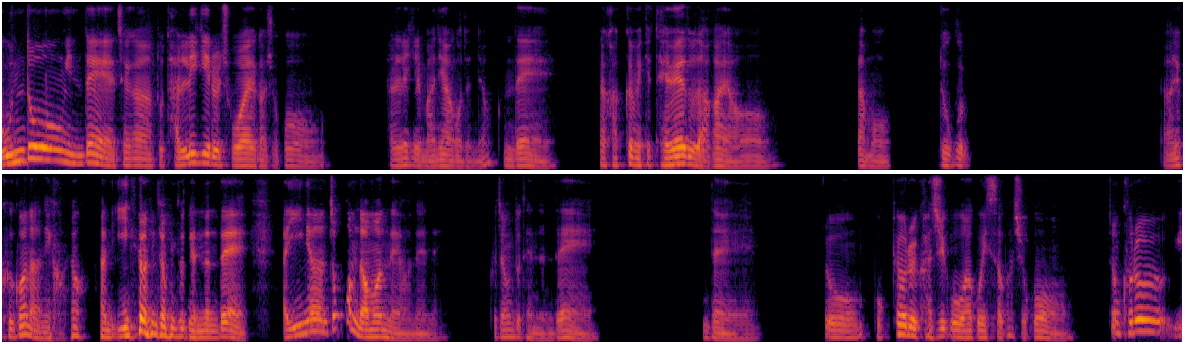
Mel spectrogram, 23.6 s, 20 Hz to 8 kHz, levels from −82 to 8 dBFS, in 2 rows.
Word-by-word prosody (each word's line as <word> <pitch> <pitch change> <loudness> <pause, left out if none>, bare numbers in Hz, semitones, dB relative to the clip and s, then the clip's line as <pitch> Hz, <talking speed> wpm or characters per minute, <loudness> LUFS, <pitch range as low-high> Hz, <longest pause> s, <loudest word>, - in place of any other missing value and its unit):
운동인데 165 - +4
제가 110 -1 -4
또 100 - -11
달리기를 140 +2 +2
좋아해 110 -3 0
가지고 95 -2 -10 0.6
달리기를 105 0 -6
많이 95 +2 -6
하거든요. 95 - -8
근데 105 -4 -6 0.4
가끔 115 0 -4
이렇게 115 -1 -4
대회도 135 +3 +5
나가요. 95 0 -4 0.8
그냥 100 -2 -7
뭐 90 -1 -11 0.5
누구 - - -8 1.9
아이 105 +4 -7
그건 145 +8 +1
아니고요. 115 +7 -5
한 120 -2 0
2 140 +2 +6
년 190 -6 +9
정도 145 -4 +2
됐는데 110 -4 +2 0.3
아 120 - -1
2 150 +6 +2
년 195 0 +2
쪼끔 250 +3 0
넘었네요. 110 -8 +2
네네. 85 +1 -11 0.5
그 - - -15
정도 120 -1 -6
됐는데 90 -2 -7 1.0
네. 85 -4 -8 0.6
좀 110 -1 -4
목표를 145 +7 +3
가지고 125 -4 -1
하고 115 0 -2
있어 110 +1 -4
가지고 110 - -6 0.3
좀 - - -5
그럴 210 +1 +4
110 Hz, 240 characters per minute, -23 LUFS, 95-135 Hz, 1.9 s, 년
